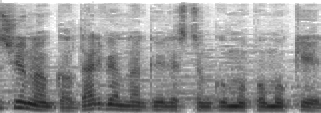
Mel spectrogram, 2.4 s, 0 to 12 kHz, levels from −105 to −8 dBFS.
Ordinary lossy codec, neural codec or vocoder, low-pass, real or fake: AAC, 32 kbps; none; 10.8 kHz; real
